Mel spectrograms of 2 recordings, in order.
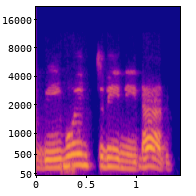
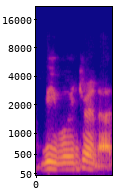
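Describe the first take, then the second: First: Trinidad is pronounced with a Spanish accent. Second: Trinidad is pronounced with an English accent. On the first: The speaker calls it right. "That's the Spanish pronunciation" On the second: The speaker calls it wrong. "we are accustomed saying Trinidad and you know we speak English here"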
